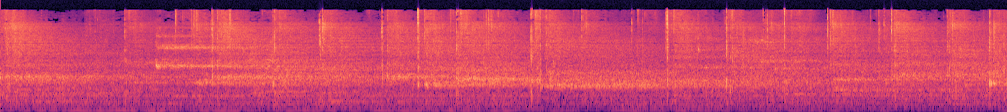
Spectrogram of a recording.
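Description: Pickleball rally: sharp pops of paddles striking the plastic ball and the ball bouncing on the court, at irregular intervals, with a short squeak about one and a half seconds in.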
